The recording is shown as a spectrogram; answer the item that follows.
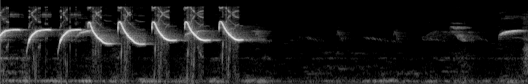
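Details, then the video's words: Canary singing, tutor recording for canaries that have stopped singing: six or seven quick sweeping whistled notes, then near silence with a faint note and a final rising whistle. "MASTERAN KENARI MACET BUNYI | CANARY SINGING"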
